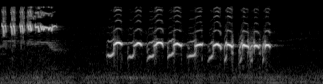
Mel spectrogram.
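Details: Oriental magpie-robin song in the roll style with cililin joined to serindit imitation: a short high buzzy rattle, a pause, then about ten quick upslurred whistles repeated in a fast even string.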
